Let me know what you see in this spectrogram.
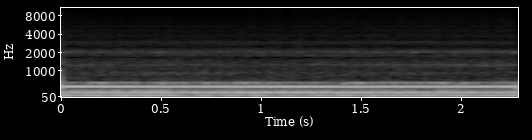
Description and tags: breaking apart
The sounds in this pack were made by creating a feedback loop of vst plugins in cubase. Basically, your just hearing the sounds of the pluggins themselves with no source sound at all... The machine speaks! All samples have been carefully crossfade looped in a sample editor. Just loop the entire sample in your sampler plug and you should be good to
go. Most of the samples in this pack lean towards more pad and drone like sounds. Enjoy!
atmosphere, pad, electronic, feedback, generative, loop, processed, drone, ambient, saturated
